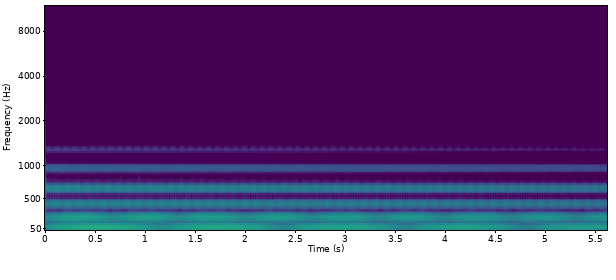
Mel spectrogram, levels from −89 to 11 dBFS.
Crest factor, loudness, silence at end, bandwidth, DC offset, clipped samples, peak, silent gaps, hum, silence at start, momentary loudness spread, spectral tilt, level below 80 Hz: 12 dB; -36 LUFS; 0 s; 1.4 kHz; under 0.1%; under 0.1%; -22 dBFS; none; none; 0 s; 6 LU; -16 dB/octave; -38 dBFS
